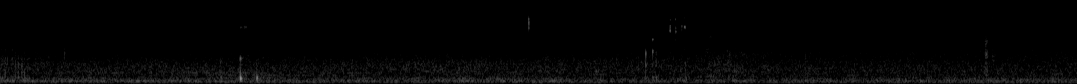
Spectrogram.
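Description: Near silence: faint room tone with a few soft, short clicks.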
